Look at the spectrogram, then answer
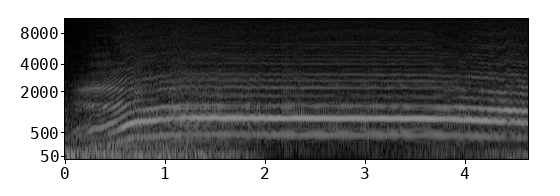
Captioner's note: screaming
